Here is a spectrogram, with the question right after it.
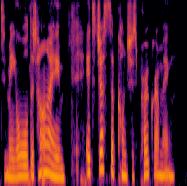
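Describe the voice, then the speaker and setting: A woman with a British accent speaks at a medium pitch with lively intonation, the sound dry and close with no echo. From UK. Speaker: psychotherapist and recovery coach. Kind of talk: podcast interview.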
